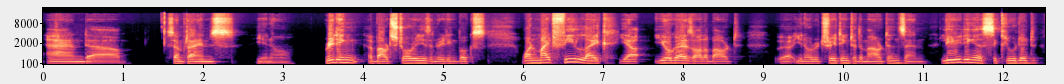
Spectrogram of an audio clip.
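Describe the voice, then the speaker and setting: A man in his thirties hosting a podcast interview, speaking in a thoughtful, measured, affirming way into a studio mic in a small room. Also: mid-range voice, darkish tone. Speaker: podcast host. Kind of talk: casual interview. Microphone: studio mic with headphones.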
